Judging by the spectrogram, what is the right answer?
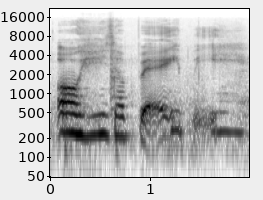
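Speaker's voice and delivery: slow tender coo over the cat. Real, not acted. Cooing at cat.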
